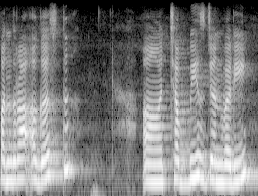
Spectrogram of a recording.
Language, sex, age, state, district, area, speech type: Hindi, female, 30-45, Madhya Pradesh, Indore, urban, spontaneous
